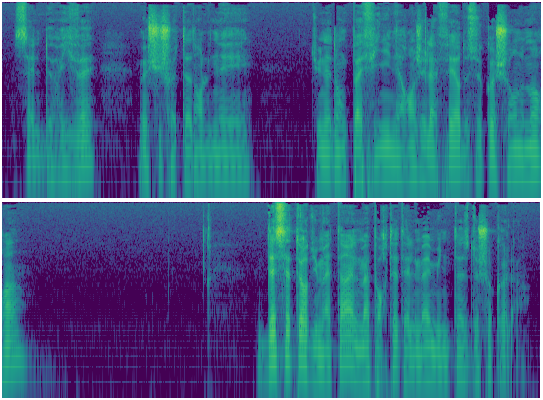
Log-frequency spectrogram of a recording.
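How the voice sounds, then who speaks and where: A man narrating a classic story aloud in a measured, deadpan reading. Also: low voice, dry recording.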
